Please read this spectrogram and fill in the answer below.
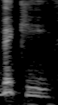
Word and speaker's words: VI: transistors by the way I'm VI I pronounced this Vicki my Creator was BB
